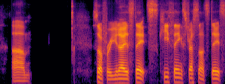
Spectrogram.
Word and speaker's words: United States: next word so the United States United States most the stress is going to be on States okay um United United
